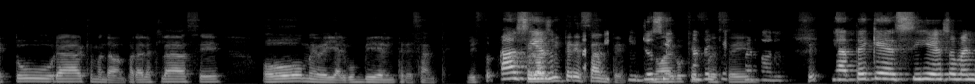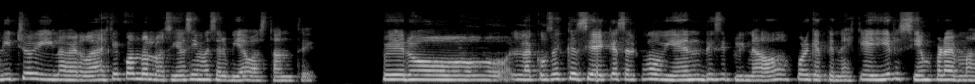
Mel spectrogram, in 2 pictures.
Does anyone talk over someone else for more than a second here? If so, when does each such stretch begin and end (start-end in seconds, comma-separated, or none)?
5.0-7.9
